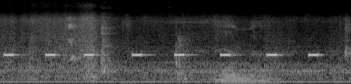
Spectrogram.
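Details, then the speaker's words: Animal under anesthesia during surgery: steady high-pitched anesthesia monitor beeps, about 140 a minute, each marking a heartbeat, with ECG and blood oxygen monitoring. "You can hear the little beep, beep, beep. And this is its anesthesia monitor with the beep, beep, beeps."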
